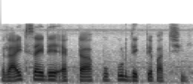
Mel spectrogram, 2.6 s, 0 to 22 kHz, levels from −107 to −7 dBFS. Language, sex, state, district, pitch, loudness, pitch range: Bengali, male, West Bengal, Alipurduar, 125 Hz, -19 LUFS, 120-145 Hz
